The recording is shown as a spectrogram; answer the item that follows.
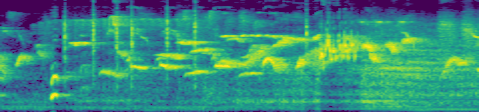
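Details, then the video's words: White-rumped shama of the Aceh variety delivering a dense, varied song rich in mimicked phrases; rapid chattering notes and sliding whistles tumble over each other, with sharp clicking ticks in the background. "murai batu aceh,isian mewah gaya mantap"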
